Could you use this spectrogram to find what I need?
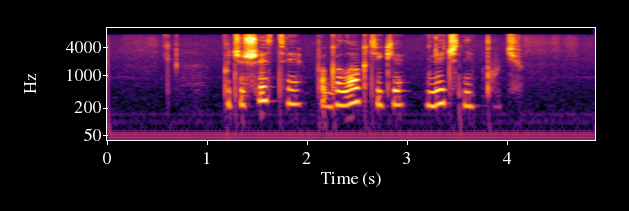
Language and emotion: Russian, neutral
